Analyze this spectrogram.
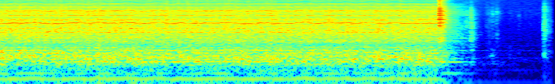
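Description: A blender whirs loudly, then switches off.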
